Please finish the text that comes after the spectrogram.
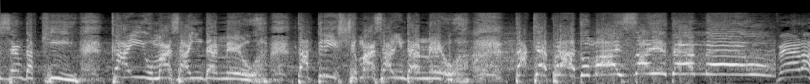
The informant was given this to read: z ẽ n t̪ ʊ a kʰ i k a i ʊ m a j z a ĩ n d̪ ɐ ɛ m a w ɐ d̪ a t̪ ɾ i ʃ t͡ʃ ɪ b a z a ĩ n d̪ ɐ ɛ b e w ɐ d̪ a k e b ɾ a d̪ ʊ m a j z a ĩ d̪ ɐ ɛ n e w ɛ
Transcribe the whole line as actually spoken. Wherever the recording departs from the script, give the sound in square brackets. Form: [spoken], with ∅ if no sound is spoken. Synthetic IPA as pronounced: z ẽ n [d̪] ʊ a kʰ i k a i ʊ m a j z a ĩ n d̪ ɐ ɛ m [e] w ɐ [t̪] a t̪ ɾ i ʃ t͡ʃ ɪ [m] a z a ĩ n d̪ ɐ ɛ [m] e w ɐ [t̪] a k e b ɾ a d̪ ʊ m a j z a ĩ d̪ ɐ ɛ [m] e w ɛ

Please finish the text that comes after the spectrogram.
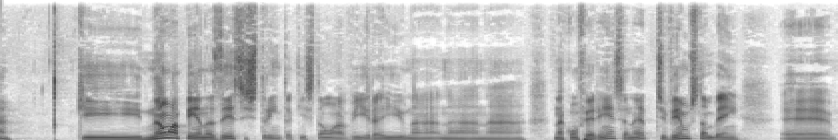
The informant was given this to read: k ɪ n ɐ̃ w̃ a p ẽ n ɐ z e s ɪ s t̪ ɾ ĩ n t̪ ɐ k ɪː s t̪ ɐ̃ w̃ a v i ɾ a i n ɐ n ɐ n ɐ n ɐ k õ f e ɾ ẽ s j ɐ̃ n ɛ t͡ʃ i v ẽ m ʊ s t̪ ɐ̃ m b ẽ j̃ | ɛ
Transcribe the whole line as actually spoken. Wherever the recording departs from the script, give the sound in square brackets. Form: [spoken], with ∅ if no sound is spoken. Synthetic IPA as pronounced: k ɪ n ɐ̃ w̃ a p ẽ n ɐ z e s ɪ s t̪ ɾ ĩ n t̪ ɐ k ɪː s t̪ ɐ̃ w̃ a v i ɾ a i n ɐ n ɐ n ɐ n ɐ k õ f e ɾ ẽ s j [ɐ] n ɛ t͡ʃ i v ẽ m ʊ s t̪ ɐ̃ m b ẽ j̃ | ɛ

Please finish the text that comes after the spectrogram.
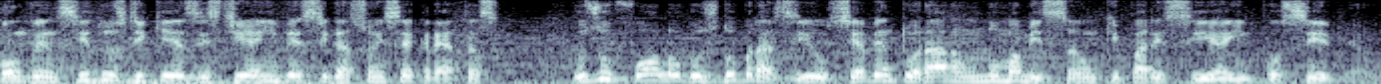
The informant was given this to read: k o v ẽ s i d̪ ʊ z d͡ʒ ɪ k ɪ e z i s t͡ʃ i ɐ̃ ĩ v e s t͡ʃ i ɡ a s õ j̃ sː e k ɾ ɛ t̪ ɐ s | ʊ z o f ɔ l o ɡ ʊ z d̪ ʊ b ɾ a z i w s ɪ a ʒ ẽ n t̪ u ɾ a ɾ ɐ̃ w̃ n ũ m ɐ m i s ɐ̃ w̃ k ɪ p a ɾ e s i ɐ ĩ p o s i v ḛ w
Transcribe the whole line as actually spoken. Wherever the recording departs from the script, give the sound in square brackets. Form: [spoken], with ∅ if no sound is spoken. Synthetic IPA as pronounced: k [õ] v ẽ s i d̪ ʊ z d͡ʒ ɪ k ɪ e z i s t͡ʃ i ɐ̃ ĩ v e s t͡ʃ i ɡ a s õ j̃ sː e k ɾ ɛ t̪ ɐ s | ʊ z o f ɔ l o ɡ ʊ z d̪ ʊ b ɾ a z i w s ɪ a [v] ẽ n t̪ u ɾ a ɾ ɐ̃ w̃ n ũ m ɐ m i s ɐ̃ w̃ k ɪ p a ɾ e s i ɐ ĩ p o s i v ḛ w

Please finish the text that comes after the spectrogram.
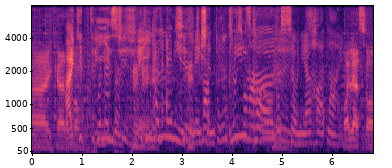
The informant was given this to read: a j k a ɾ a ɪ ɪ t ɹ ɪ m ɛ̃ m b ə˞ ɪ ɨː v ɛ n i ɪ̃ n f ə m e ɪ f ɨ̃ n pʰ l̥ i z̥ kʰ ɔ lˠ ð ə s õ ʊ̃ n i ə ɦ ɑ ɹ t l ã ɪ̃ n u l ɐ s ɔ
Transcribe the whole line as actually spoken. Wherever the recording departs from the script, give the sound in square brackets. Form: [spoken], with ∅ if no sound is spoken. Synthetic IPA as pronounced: a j k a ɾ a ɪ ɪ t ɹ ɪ m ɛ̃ m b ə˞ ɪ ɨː v ɛ n i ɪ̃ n f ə m e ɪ [ʃ] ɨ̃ n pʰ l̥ i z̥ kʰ ɔ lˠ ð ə s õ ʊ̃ n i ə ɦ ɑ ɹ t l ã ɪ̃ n [ɔ] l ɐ s ɔ

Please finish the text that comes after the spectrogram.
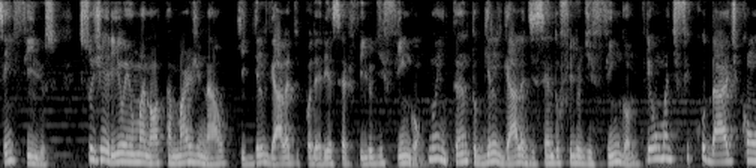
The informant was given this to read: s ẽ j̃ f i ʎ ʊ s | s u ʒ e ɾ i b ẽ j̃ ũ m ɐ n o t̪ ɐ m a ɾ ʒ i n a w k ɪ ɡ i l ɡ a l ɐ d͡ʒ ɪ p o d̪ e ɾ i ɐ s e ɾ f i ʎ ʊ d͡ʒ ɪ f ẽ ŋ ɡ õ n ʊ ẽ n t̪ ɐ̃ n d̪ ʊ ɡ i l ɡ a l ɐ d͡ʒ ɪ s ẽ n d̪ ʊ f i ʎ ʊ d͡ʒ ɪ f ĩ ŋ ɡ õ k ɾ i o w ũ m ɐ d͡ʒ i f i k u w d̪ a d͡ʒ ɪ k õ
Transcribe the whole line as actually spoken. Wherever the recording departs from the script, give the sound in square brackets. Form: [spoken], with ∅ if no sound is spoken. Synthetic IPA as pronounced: s ẽ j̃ f i ʎ ʊ s | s u ʒ e ɾ i [w] ẽ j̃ ũ m ɐ n [ɔ] t̪ ɐ m a ɾ ʒ i n a w k ɪ ɡ i l ɡ a l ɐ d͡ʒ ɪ p o d̪ e ɾ i ɐ s e ɾ f i ʎ ʊ d͡ʒ ɪ f [ĩ] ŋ ɡ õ n ʊ ẽ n t̪ ɐ̃ n [t̪] ʊ ɡ i l ɡ a l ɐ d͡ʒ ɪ s ẽ n d̪ ʊ f i ʎ ʊ d͡ʒ ɪ f ĩ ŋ ɡ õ k ɾ i o w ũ m ɐ d͡ʒ i f i k u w d̪ a d͡ʒ ɪ k õ

